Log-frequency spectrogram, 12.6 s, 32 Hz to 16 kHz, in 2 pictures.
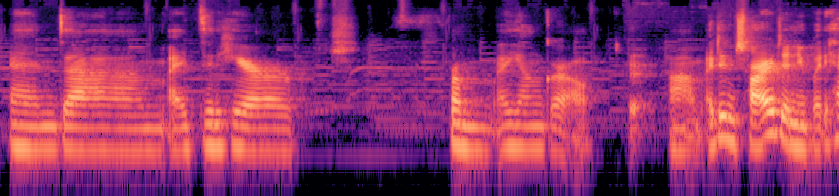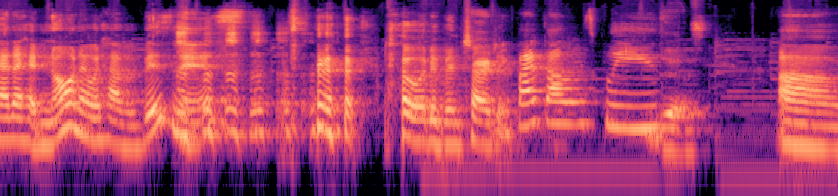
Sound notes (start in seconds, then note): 7.5 laughing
